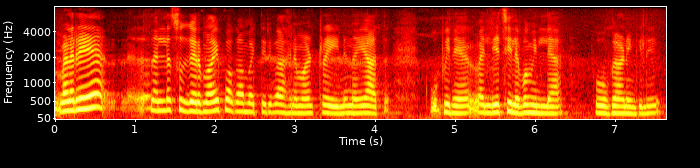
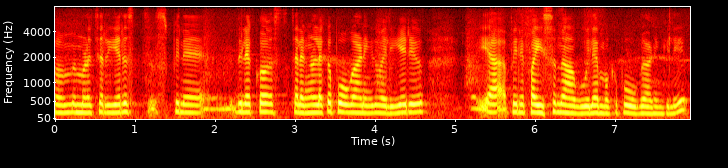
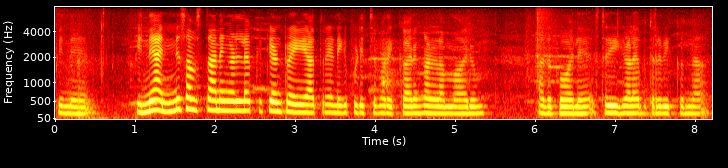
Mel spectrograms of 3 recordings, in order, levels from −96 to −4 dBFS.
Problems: background sounds at intervals, background conversations at intervals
